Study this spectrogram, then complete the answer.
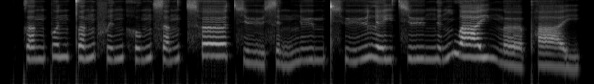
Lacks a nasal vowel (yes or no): yes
